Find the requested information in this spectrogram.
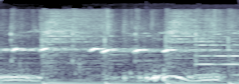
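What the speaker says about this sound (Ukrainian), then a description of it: "Ну, звичайно, це голуб." A pigeon coos in repeated low, soft rolling calls, close and clear, with no talking.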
